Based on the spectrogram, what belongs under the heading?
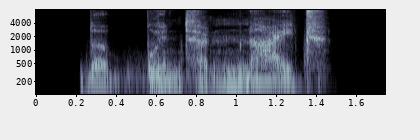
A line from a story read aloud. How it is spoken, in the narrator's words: Corp spat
